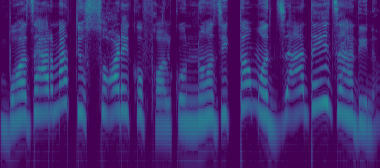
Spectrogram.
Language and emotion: Nepali, disgusted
